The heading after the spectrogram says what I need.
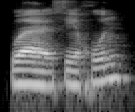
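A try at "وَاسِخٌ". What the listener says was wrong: Pendek, wasihun. Wasihun, pendek. Ya, jangan dipanjangkan waknya.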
